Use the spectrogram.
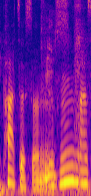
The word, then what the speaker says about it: Peterson: Did I pronounce that wrong? It's Peterson. Peterson.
